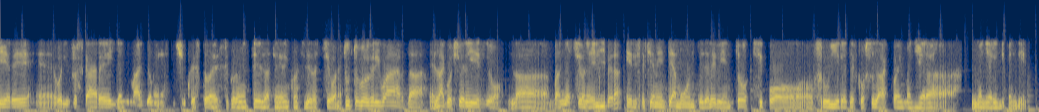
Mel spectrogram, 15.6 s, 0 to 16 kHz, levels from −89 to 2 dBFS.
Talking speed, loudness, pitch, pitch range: 150 wpm, -17 LUFS, 95 Hz, 90-110 Hz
